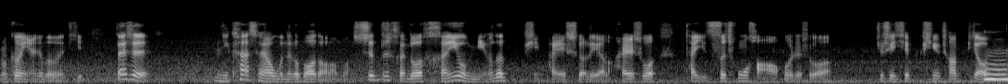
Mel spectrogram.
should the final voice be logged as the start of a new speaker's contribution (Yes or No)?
Yes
